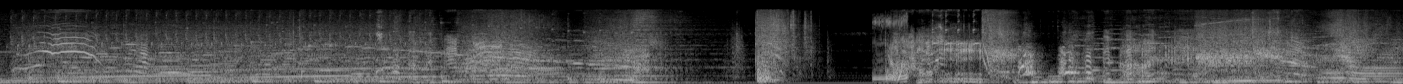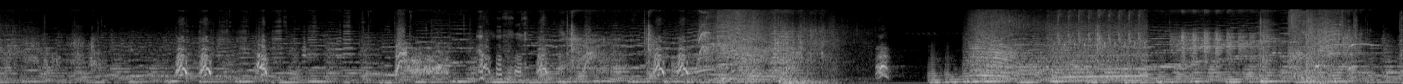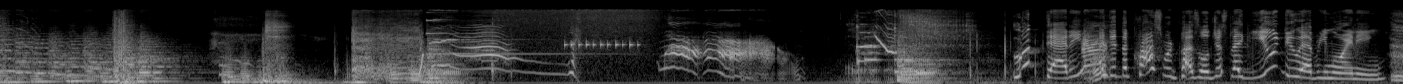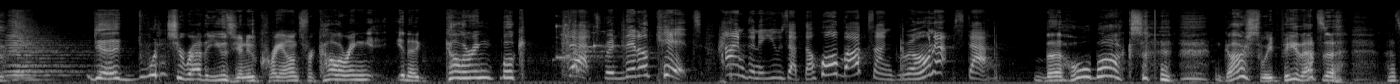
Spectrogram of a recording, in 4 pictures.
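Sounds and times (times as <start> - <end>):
cartoon cat screeching: 0.1 - 1.5, 32.2 - 33.7, 34.6 - 37.2
cartoon dog barking and snarling: 3.6 - 6.6, 9.1 - 14.0, 15.7 - 21.8.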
